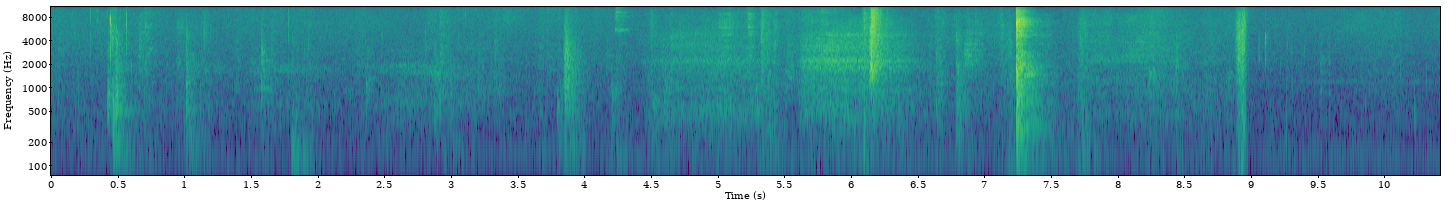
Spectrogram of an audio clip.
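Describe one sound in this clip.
A man plays a piano softly.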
